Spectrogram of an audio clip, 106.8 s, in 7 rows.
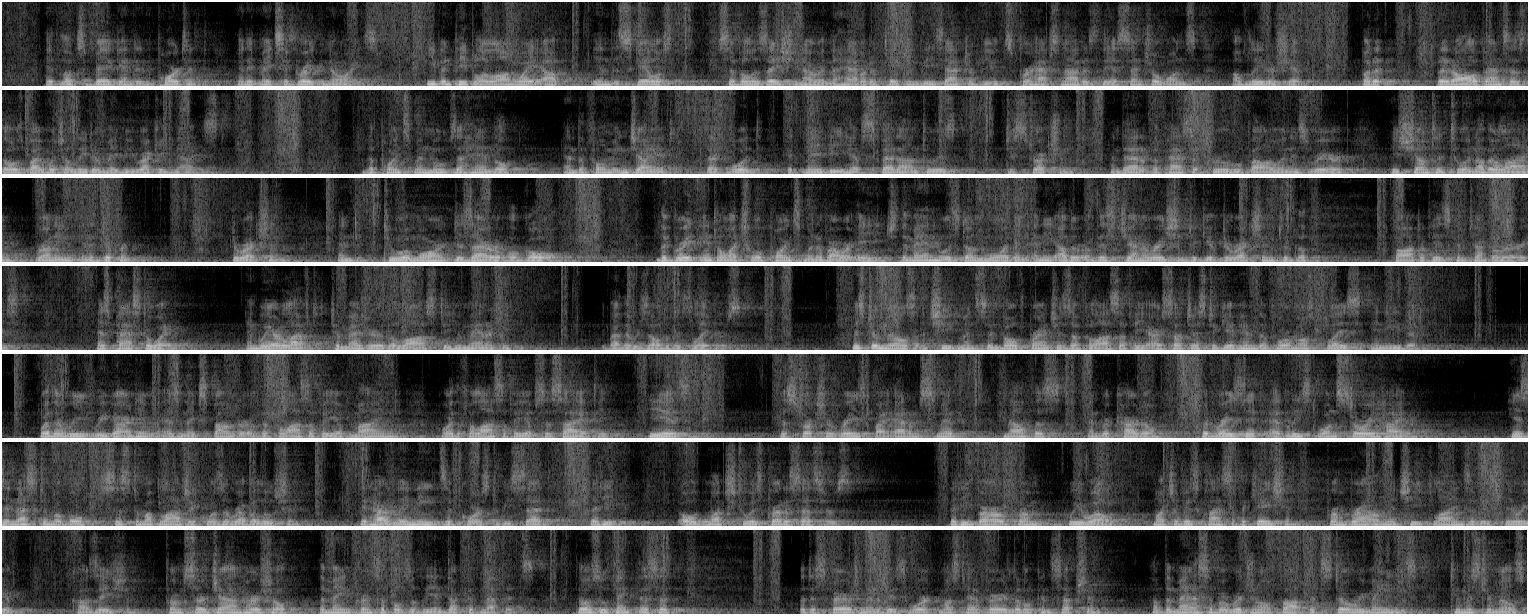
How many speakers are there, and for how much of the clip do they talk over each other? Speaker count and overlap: one, no overlap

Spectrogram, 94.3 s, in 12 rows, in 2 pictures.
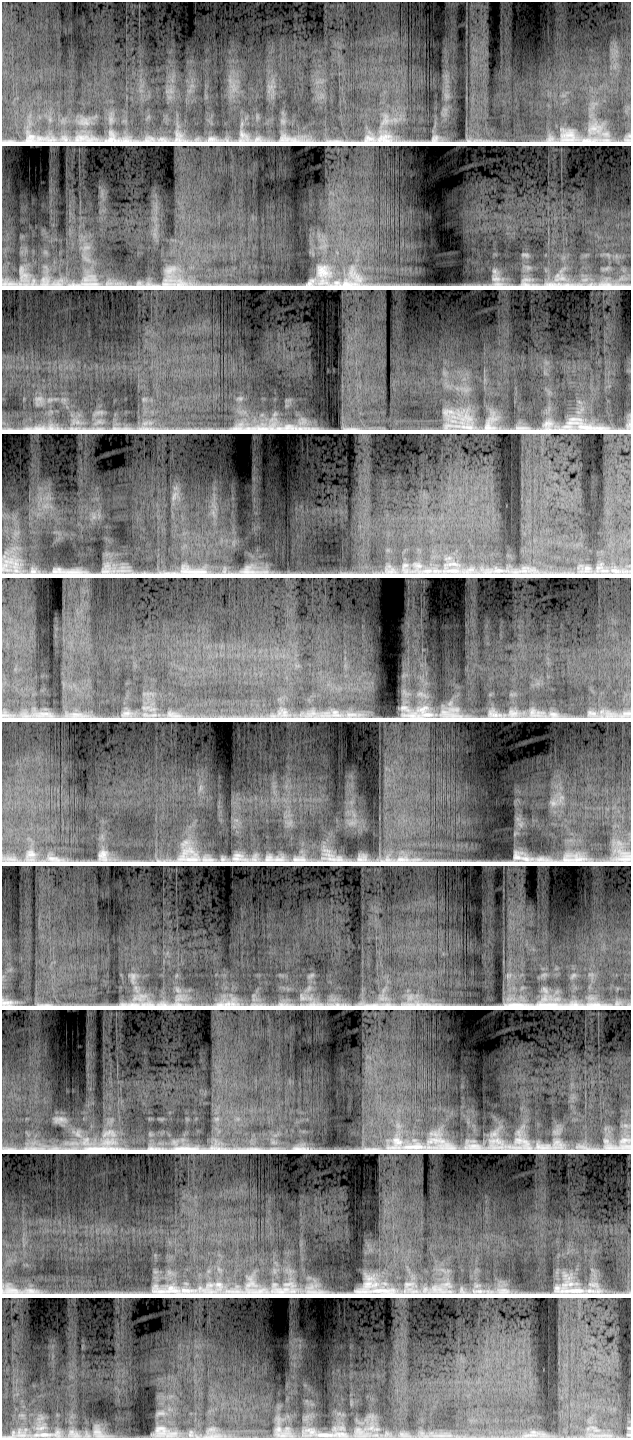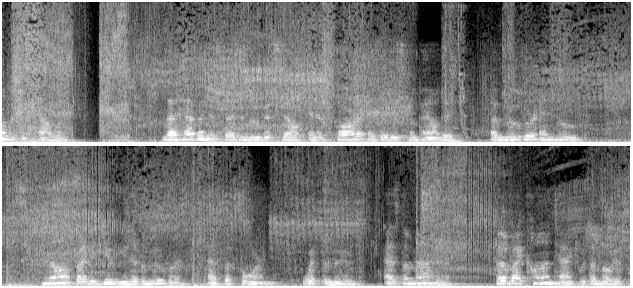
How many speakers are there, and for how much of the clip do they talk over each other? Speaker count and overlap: five, no overlap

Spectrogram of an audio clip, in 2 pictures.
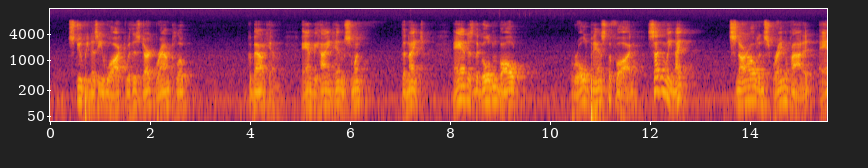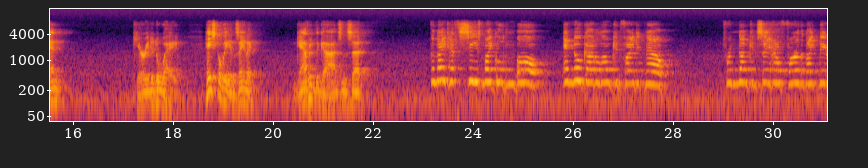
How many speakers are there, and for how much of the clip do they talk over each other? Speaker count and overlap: one, no overlap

